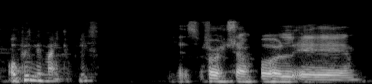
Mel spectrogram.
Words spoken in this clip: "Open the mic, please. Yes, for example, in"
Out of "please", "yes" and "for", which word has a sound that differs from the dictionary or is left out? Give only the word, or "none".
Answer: please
